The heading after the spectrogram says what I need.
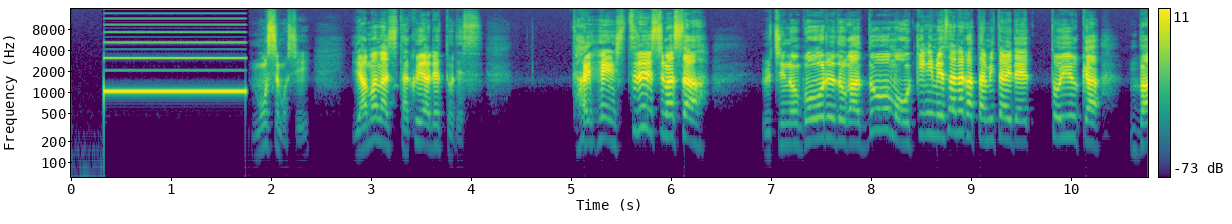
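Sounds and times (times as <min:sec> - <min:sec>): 
answering machine electronic beep: 0:00.4 - 0:01.8
speech: 0:02.0 - 0:04.4, 0:05.0 - 0:10.7.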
